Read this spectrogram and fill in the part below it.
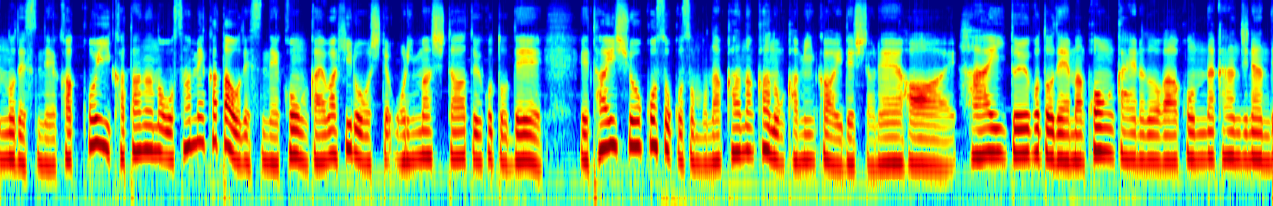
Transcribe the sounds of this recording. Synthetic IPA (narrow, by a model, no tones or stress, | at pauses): nːo̞d̪e̞sɨne̞kakːo̞iːkat̪anano̞ːsame̞kat̪ao̞d̪e̞sɨne̞kõ̞ŋkaiβaçiɾo̞ːɕi̥t̪e̞ʔo̞ɾʲimaɕi̥t̪at̪o̞jɯ̟ko̞t̪o̞d̪e̞ːt̪ʰaiɕo̞ːko̞so̞ko̞so̞mo̞nakanakano̞kamʲikaid̪e̞ɕi̥t̪ane̞haihait̪o̞jɯ̟ːko̞t̪o̞d̪e̞maːkõ̞ŋkaino̞d̪o̞ːɡaβakõ̞nːakãɲ̟d͡ʑinãnd̪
